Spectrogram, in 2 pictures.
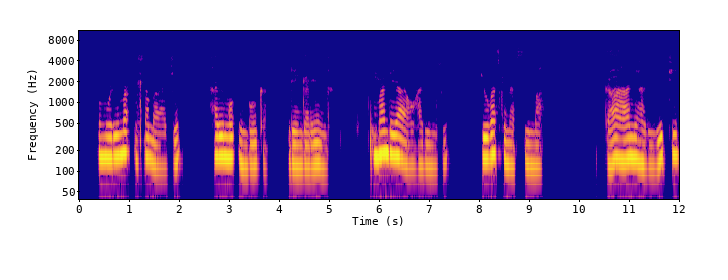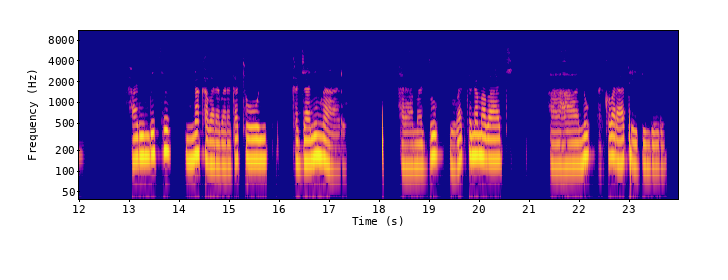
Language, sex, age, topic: Rundi, male, 18-24, agriculture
